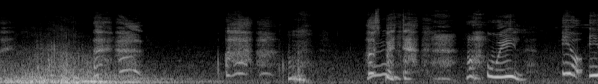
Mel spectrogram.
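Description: A young woman speaks with concern, close by.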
